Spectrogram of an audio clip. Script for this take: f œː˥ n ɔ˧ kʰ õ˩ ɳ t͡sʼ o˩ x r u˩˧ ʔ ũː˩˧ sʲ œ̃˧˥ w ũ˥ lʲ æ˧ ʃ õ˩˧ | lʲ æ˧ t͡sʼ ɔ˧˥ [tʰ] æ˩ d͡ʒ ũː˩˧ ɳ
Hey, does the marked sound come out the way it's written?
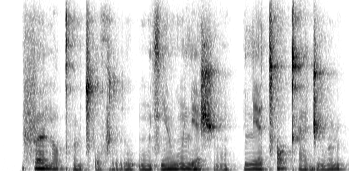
no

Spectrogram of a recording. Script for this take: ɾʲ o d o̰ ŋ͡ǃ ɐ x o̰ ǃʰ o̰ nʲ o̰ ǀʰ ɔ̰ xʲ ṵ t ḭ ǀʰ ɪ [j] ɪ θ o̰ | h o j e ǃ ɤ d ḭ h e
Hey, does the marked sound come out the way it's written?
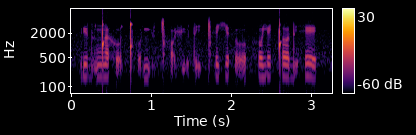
no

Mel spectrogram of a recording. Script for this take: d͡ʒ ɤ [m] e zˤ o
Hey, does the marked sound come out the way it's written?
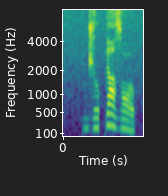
no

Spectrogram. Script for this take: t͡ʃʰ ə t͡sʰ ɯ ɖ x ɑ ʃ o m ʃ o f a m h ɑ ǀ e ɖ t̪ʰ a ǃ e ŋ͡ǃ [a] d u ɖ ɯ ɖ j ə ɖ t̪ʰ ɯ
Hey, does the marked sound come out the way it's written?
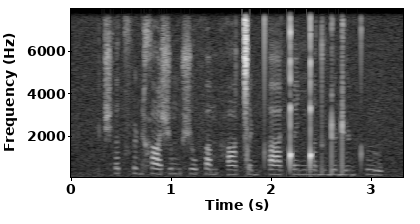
no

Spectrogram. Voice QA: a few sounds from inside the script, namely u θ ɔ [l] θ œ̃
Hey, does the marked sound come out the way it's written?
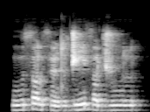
yes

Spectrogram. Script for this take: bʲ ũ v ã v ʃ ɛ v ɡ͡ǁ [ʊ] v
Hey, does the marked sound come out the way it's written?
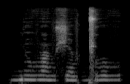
yes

